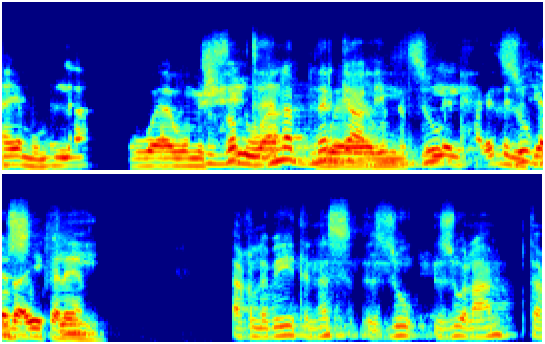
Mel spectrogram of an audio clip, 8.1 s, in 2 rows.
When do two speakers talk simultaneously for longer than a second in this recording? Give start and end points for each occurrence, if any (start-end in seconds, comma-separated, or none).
1.5-4.8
